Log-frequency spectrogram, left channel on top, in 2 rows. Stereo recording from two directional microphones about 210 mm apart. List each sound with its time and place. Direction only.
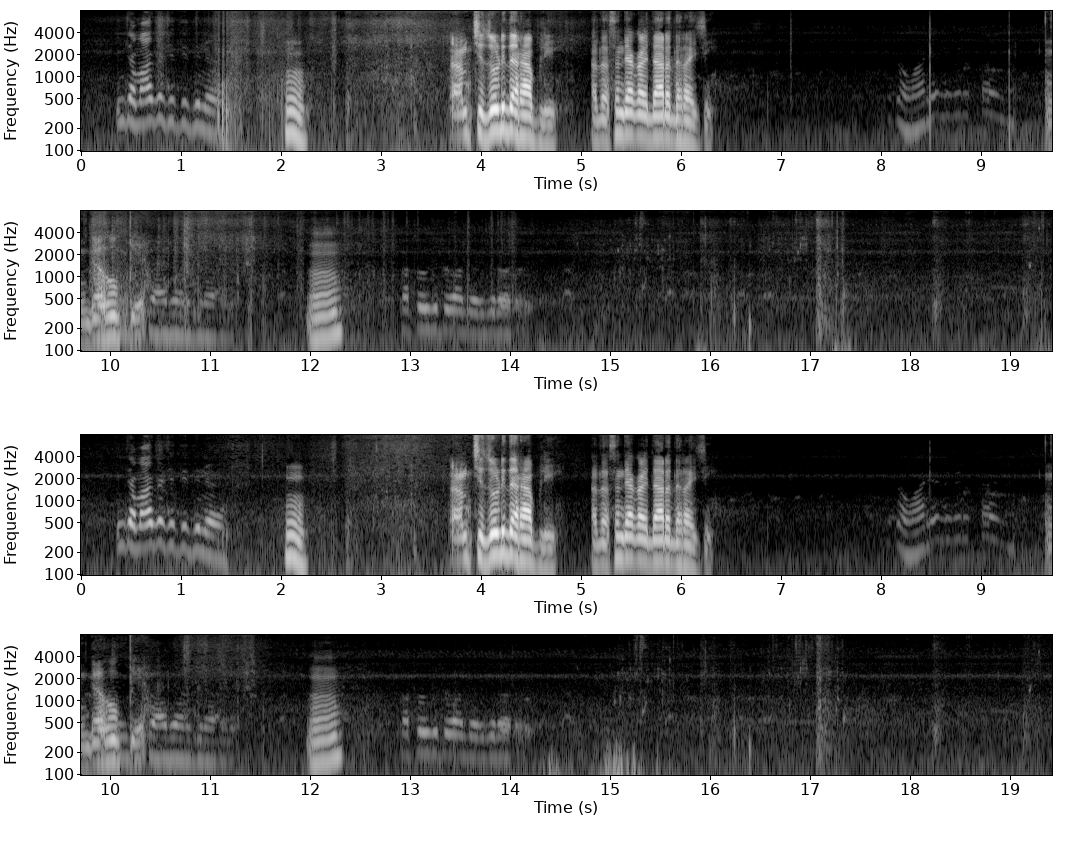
0.4 s speech: 35° right (ahead or behind)
3.7 s speech: 10° right (ahead or behind)
8.2 s a sound: 30° right (ahead or behind)
9.6 s speech: centre (ahead or behind)
11.9 s speech: centre (ahead or behind)
12.9 s bird: 10° left (ahead or behind)
17.1 s rowboat: 50° left (ahead or behind)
